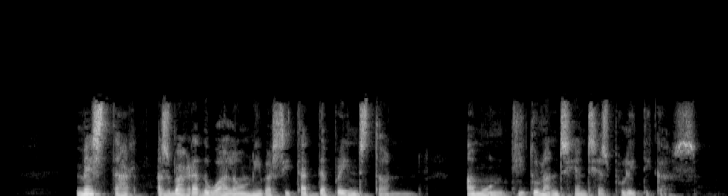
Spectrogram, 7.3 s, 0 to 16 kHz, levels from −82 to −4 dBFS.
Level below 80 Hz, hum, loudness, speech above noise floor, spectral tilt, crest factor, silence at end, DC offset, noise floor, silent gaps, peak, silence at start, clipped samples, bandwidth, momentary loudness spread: -60 dBFS; none; -25 LUFS; 50 dB; -5 dB/octave; 18 dB; 0.35 s; under 0.1%; -74 dBFS; 4.52-4.58 s; -6 dBFS; 0.75 s; under 0.1%; 8.2 kHz; 12 LU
